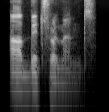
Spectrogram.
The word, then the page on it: arbitrament: British English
